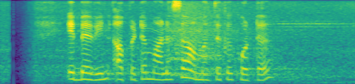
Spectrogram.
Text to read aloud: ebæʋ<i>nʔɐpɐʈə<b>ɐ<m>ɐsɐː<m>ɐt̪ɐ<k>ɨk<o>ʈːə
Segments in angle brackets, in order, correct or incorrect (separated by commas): correct, incorrect, incorrect, correct, correct, correct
